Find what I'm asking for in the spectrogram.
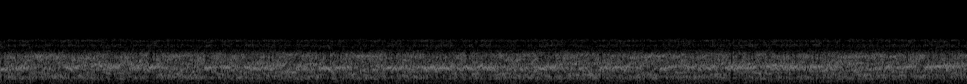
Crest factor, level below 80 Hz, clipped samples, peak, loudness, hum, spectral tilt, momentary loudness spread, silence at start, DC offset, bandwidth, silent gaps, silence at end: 10 dB; -72 dBFS; under 0.1%; -32 dBFS; -42 LUFS; none; -2 dB/octave; 1 LU; 0 s; under 0.1%; 4.2 kHz; none; 0 s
